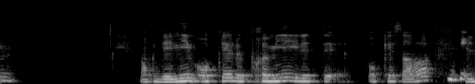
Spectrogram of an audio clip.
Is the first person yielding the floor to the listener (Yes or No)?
No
